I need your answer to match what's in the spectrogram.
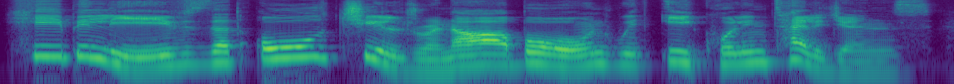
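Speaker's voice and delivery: slow, careful read for repeating; each word laid out slowly for the learner; slow model sentence. Shown as a demonstration. Teacher to student, slow model sentence for repetition.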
